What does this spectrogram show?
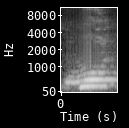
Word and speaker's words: wool: These words are pronounced wool and wood. The OO in them are pronounced U, the short O sound, okay?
